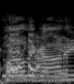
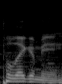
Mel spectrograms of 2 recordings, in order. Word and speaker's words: polygamy: I said polygony at first, but it's polygamy.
